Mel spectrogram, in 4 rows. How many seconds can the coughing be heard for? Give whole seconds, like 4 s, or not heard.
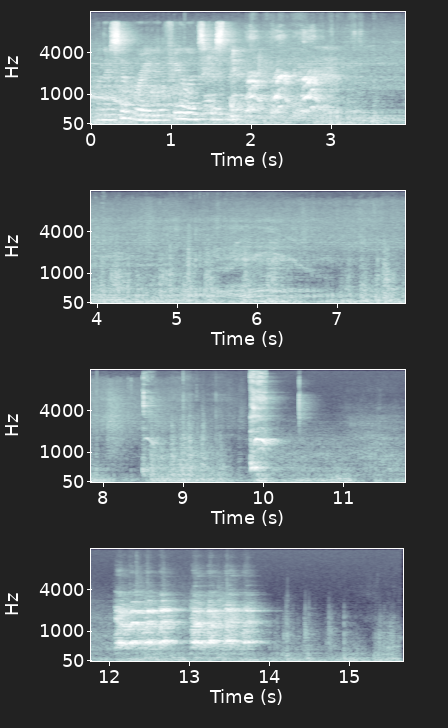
3 s.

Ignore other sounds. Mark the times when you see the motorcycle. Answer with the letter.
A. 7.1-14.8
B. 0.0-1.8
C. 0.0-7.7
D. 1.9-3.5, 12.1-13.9
C.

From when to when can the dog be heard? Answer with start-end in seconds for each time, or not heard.
1.9-3.5, 12.1-13.9.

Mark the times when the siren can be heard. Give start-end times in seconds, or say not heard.
not heard.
